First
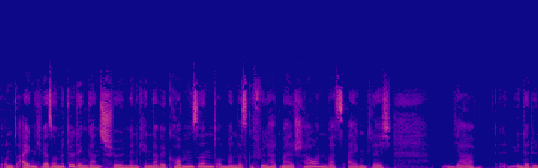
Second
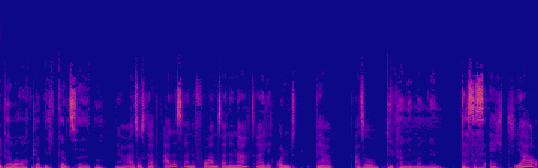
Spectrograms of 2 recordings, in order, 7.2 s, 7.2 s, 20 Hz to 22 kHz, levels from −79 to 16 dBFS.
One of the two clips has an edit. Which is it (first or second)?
second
